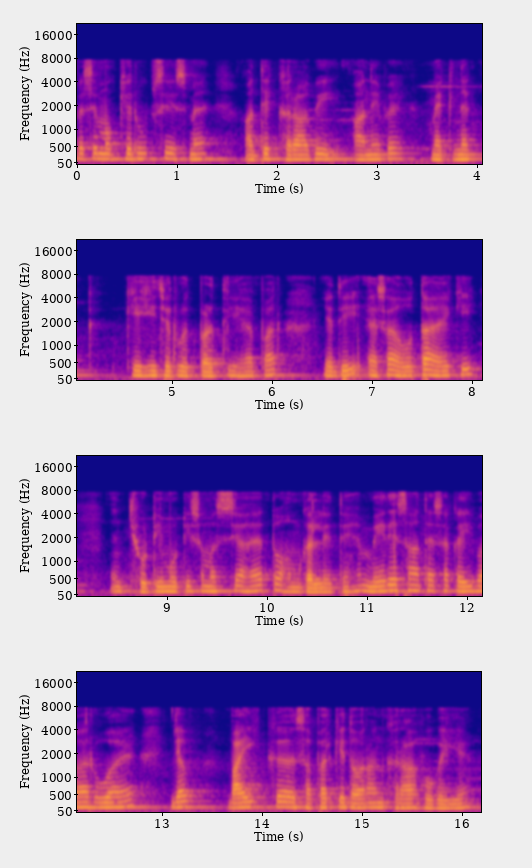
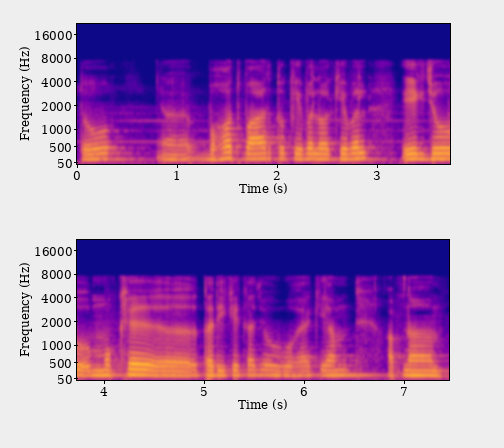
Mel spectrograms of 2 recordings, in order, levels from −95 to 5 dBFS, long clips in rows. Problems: constant background noise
